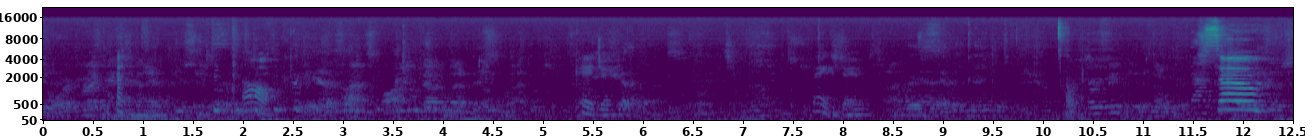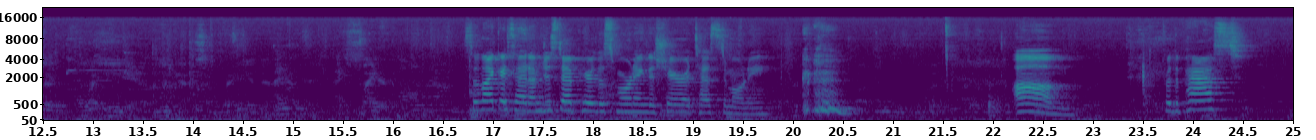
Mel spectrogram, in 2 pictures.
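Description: A young woman speaks calmly through a microphone in a large echoing hall.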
